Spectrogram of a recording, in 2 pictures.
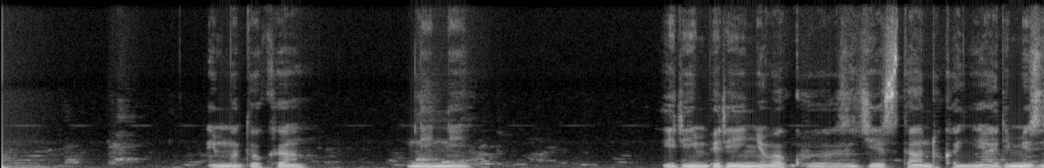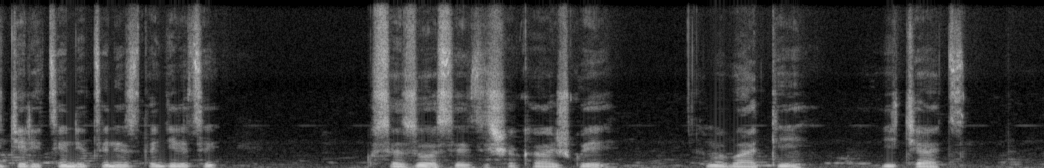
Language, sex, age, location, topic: Kinyarwanda, female, 18-24, Nyagatare, government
